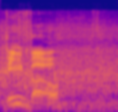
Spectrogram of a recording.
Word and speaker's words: Vivo: i also have a vivo also known as fibo in both the philippines and here in ecuador these are pronounced like bees and it's a very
